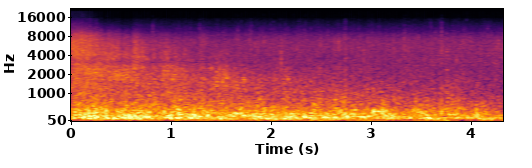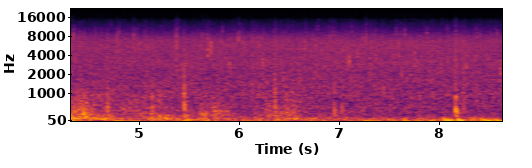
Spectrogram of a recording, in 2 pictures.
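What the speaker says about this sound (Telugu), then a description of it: "పైగా ఈ రెయిన్ ఎఫెక్ట్ కూడా." Heavy rain pours loudly with deep thunder rumbling underneath, the downpour easing after a few seconds into a lighter, steady patter.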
